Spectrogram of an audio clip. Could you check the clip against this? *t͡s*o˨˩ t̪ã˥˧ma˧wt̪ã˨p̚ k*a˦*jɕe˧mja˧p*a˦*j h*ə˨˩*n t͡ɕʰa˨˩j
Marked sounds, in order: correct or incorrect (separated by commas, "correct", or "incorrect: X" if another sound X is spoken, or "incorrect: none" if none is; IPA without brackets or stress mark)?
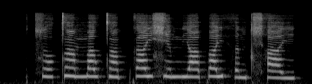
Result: correct, correct, correct, correct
